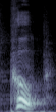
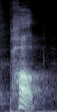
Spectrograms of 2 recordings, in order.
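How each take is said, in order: First: The vowel is a long 'oo' sound. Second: The vowel is a short 'uh' sound. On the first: The speaker calls it right. "It is pronounced poop" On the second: The speaker calls it wrong. "commonly mispronounced in English as pup"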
